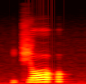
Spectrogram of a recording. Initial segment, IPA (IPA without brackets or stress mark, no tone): t͡ɕ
